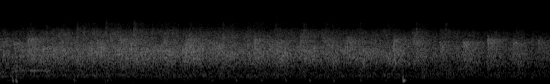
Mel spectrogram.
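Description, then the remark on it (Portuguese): An audience breaks into sustained applause for Jesus, a steady, dense wash of many hands clapping at once, holding an even loudness for several seconds with no voices standing out. “Vamos aplaudir a Jesus?”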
